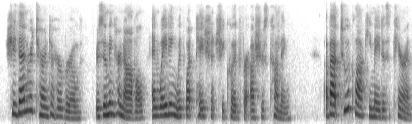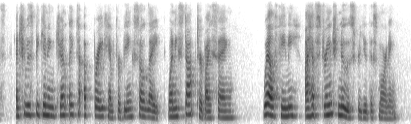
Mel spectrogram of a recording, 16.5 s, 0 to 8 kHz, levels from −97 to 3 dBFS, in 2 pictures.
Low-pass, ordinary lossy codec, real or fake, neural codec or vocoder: 7.2 kHz; Opus, 24 kbps; real; none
